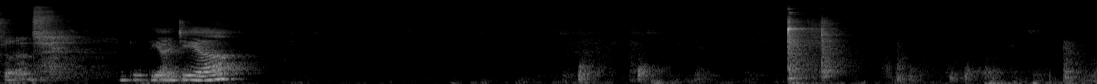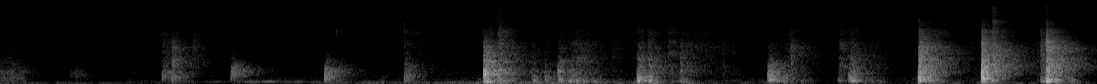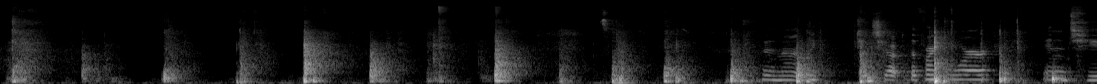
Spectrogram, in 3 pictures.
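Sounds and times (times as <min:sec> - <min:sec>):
footsteps on hardwood floor: 0:12.2 - 0:32.9.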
